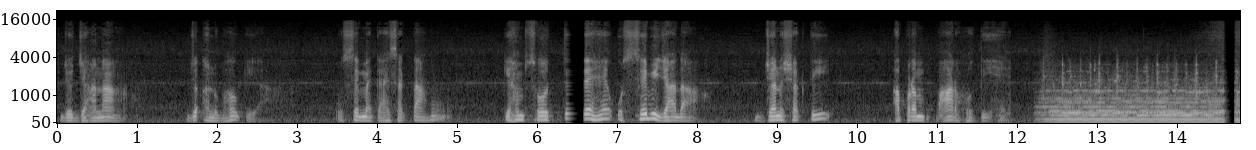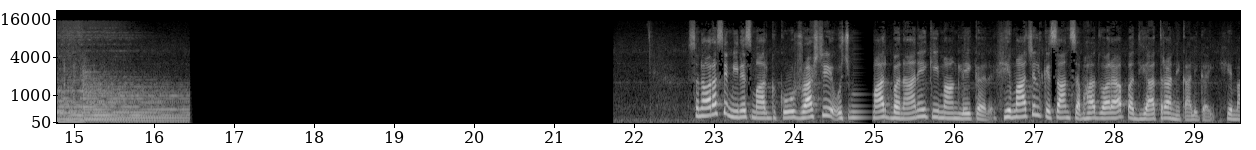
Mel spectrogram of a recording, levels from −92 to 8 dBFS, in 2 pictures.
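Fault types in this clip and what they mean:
Call audio freeze: Three brief stalls where the last sound carries on as a fading buzz or hiss, lasting about 0.22, 0.14 and 0.23 s; the first two trail into silence. Likely, packets were delayed and the jitter buffer ran dry, so the audio then resumes without loss.
Jitter buffer speed-up: Three stretches run faster while keeping the same pitch, running about 7%, 4% and 6% fast, so the first and last sound hurried. The receiver trimmed tiny pitch-period slices repeatedly to shed surplus buffered delay, removing roughly a fifth, a seventh and a fourteenth of a second.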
